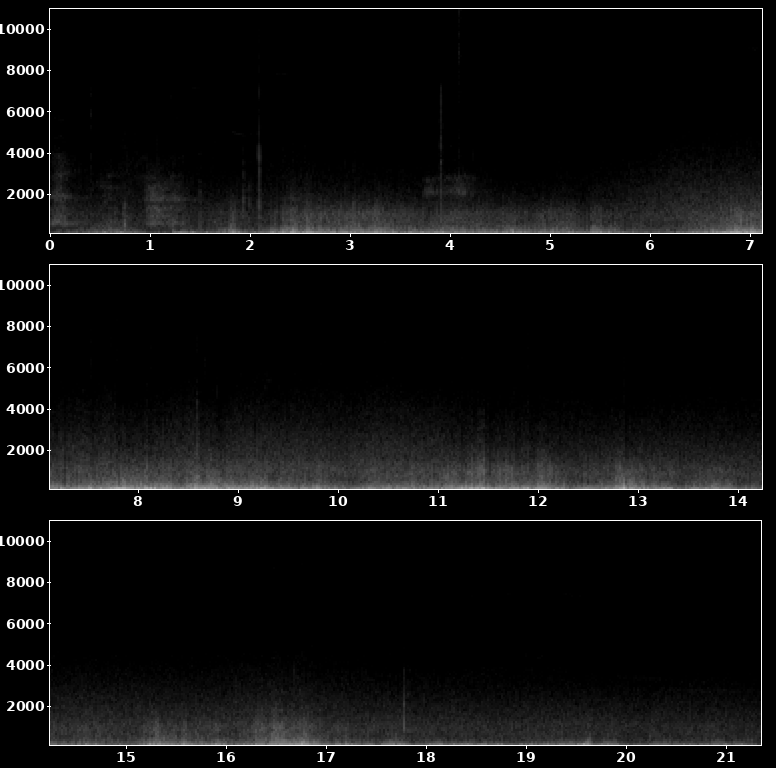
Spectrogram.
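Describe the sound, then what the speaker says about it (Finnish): Strong wind in the Vätsäri wilderness of Finnish Lapland buffets the microphone in loud, gusting rumbles that swell and ease over the whole stretch, with no other sounds standing out. "Niin kova tuuli."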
